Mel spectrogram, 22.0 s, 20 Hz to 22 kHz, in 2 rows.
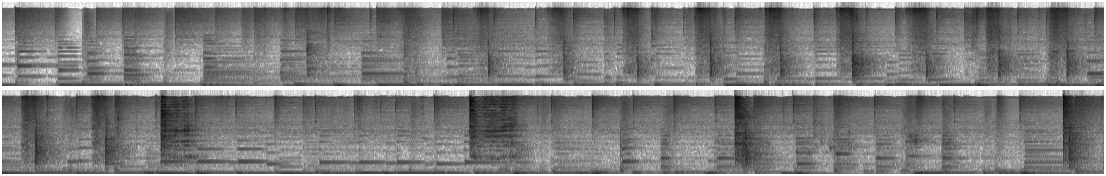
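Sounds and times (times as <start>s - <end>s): jazz music: 0.0s - 22.0s
knife chopping on cutting board: 3.0s - 3.4s, 4.0s - 13.1s, 15.7s - 16.3s, 18.3s - 20.6s, 21.6s - 22.0s.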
